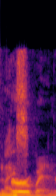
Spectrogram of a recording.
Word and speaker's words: Erwin: Oh, with Erwin, right? Yeah. You pronounce it like Eren, so that could Erwin.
